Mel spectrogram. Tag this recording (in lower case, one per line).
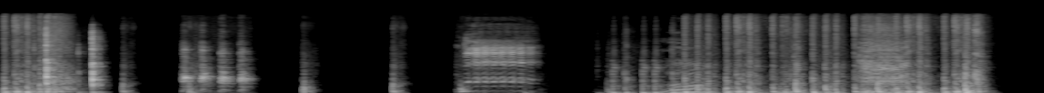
clip-clop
